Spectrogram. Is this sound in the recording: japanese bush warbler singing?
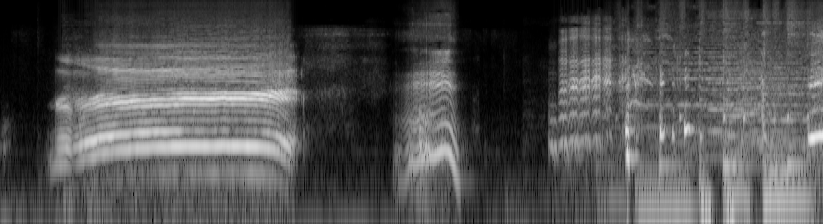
no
